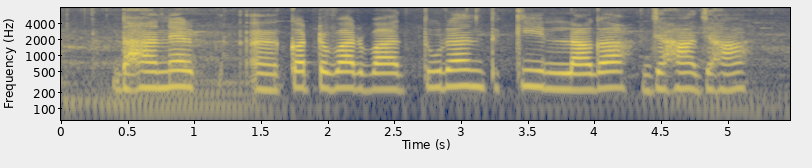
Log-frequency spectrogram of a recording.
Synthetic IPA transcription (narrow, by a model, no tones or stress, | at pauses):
d̪ʱaneɾkəʈbaɾbad̪̚t̪uɾənt̪kilaɡad͡ʒəɦãd͡ʒəɦã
